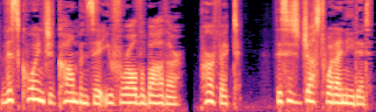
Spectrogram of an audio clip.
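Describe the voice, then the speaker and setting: A woman's voice: mid-range voice, moderate pace, darkish tone, breathy edge, no room sound, clean studio sound, natural voice. An actress playing an eager, earnest young townswoman in a fantasy video game, speaking in an articulate, well-spoken way. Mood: pleased, grateful. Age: young adult.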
